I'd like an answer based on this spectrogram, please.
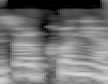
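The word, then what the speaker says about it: zirconia: 이제 많이 개선이 됐는데 뭐 최근에 지르코니아, 뭐 보통 지르코니아라고 얘기하고 정확하게는 썰코니아 뭐 이렇게 발음하는 건데 걔네들도 좀 불투명해요.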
